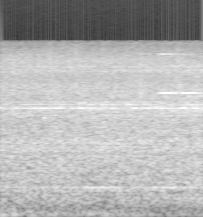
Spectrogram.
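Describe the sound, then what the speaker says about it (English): A TransPennine Express train from Glasgow to Manchester Airport runs through a station without stopping, a steady close, loud roar of wheels and rails sustained throughout, with a faint high squeal above it. "This train's coming from Glasgow, it's going to Manchester Airport."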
